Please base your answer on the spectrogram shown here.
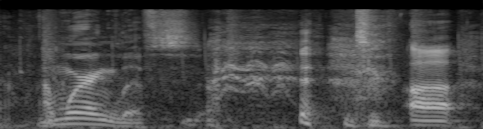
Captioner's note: laughs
